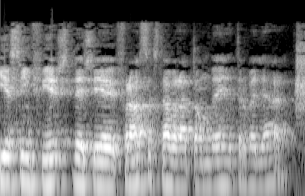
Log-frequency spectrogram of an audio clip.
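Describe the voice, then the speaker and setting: With fairly even intonation, a man speaks over noticeable background noise, with audible room echo. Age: 70s. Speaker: grandfather, war veteran. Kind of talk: testimony. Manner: halting, with repetitions.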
